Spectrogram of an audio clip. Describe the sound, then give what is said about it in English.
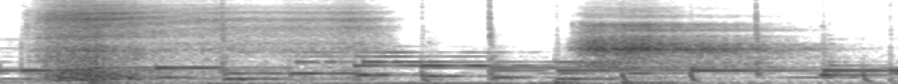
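A deep breath drawn in and slowly released: a long airy inhale, a brief pause, then a breathy exhale, all over soft sustained musical tones. “let's take a deep breath.”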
